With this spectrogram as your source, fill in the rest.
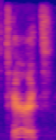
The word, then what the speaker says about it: tarot: It's Tarot by Jim Balint.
